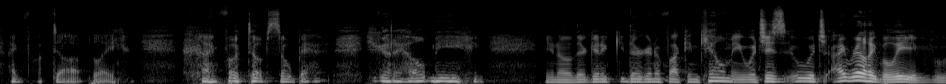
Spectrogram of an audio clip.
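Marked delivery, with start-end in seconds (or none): 0.1-4.6 mock desperate, tearful, pitched-up pleading through tears. Retelling begging a man for help with tears in his eyes, retelling own tearful pleading. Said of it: "with fucking tears in my eyes, pleading".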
